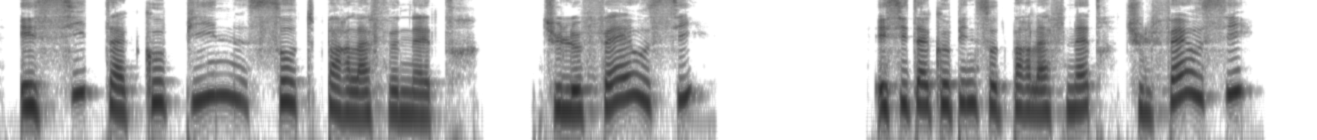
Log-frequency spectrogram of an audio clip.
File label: french mom phrases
